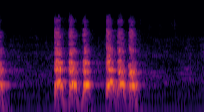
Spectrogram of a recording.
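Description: Dog barks in two quick runs of three, about a second in and again just after two seconds, then quiet.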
